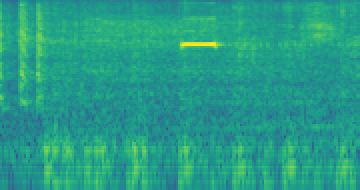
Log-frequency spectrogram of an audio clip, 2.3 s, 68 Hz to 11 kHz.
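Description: CFMoto CForce 800 XC's 800 cc V-twin engine starting from cold and running at a low idle, with a short high beep about a second in.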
